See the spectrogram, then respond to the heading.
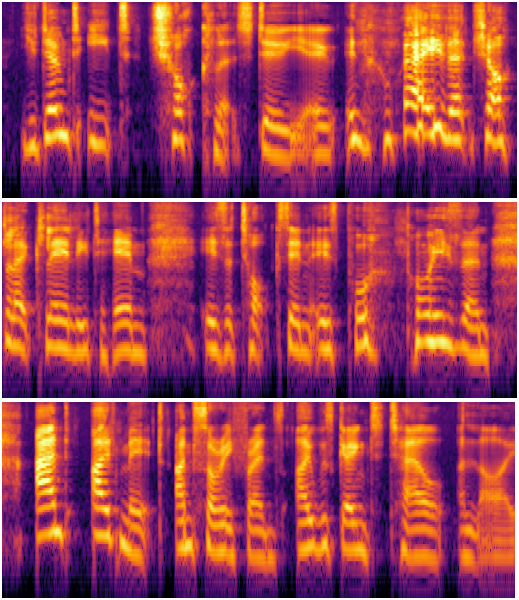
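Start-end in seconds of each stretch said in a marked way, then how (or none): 0.1-2.4 dead serious, very earnest, grave, heartfelt. Retelling how a man leaned in and asked the speaker seriously: mock-earnest question. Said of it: "said in a very earnest voice".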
